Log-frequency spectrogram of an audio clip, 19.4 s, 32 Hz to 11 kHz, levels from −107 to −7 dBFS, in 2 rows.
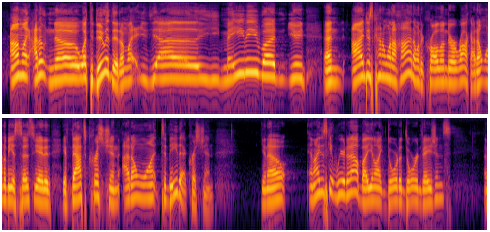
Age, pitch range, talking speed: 40-59, 140-195 Hz, 190 wpm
